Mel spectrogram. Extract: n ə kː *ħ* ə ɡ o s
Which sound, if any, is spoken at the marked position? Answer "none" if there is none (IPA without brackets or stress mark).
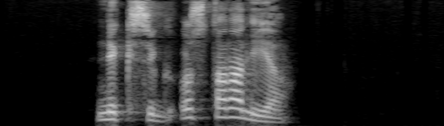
s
